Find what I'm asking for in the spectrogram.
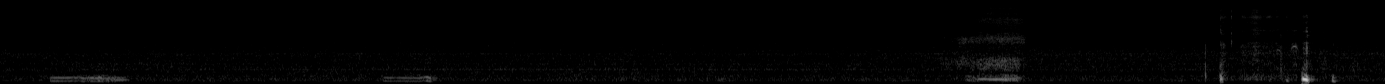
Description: Snoring cat. Turn your speakers up.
